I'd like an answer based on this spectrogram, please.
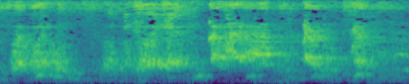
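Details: A white pug, a rare breed, barking in a string of five short sharp yaps spaced roughly half a second to a second apart, each strong and bright, with people talking faintly in the room.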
